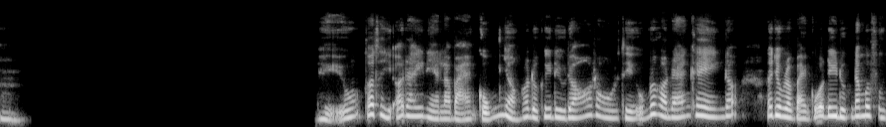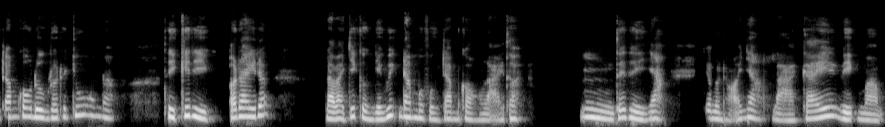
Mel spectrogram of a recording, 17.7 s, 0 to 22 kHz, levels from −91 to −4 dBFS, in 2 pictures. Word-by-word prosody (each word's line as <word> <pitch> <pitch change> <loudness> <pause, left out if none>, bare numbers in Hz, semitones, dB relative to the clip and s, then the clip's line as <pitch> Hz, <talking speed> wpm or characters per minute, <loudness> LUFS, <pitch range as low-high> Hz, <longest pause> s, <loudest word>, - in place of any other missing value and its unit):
Ừm. 165 -4 -7 2.9
Hiểu, 180 - -2
đó 300 - +5
thì 250 -7 0
ở 240 +5 0
đây 255 -1 +1
nè 200 -5 -1
là 185 0 +1
bạn 175 0 -1
cũng 175 +5 +2
nhận 245 -10 +2
ra 235 - -1
được 220 -2 +2
cái 235 +3 -1
điều 220 -3 +1
đó 220 +5 0
rồi 215 -6 -1
thì 195 -2 +1
cũng - - -3
rất 305 -1 +2
là 245 - +4
đáng 225 +3 0
khen 250 -5 +2
đó. 260 - 0 0.3
Nói 265 - +2
chung 270 -3 +6
là 220 - +6
bạn 190 -2 +1
cũng 255 - +3
đi 255 0 +5
được 220 -1 +1
50% 235 -3 +1
con 250 -1 +1
đường 220 -3 +3
rồi 205 0 -1
đó, 235 - -4
chứ 275 - 0
hông 275 -3 -4
nào? 220 -4 -4 0.6
Thì 230 - +7
cái 265 0 +3
việc 200 -7 +4 0.2
ở 215 - +3
đây 240 0 +4
đó 275 - +2 0.6
là 185 - +4
bạn 185 0 +1
chỉ 240 - +1
cần 205 -8 -2
giải 170 - +1
quyết 260 +1 +2
50% 185 -6 -1
còn 165 -3 -4
lại 160 - -5
thôi. 190 0 -2 0.6
Ừm, 210 -7 +2
thế 215 - +1
thì 180 -5 +2
nha, 190 +3 -3 0.4
cho 205 - -5
mình 185 -2 -1
hỏi 175 +3 -5
nha, 210 -4 -2
là 155 -3 -4
cái 225 +7 +1
việc 175 -2 +2
mà 160 -2 -2
215 Hz, 225 wpm, -22 LUFS, 185-245 Hz, 2.9 s, Thì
